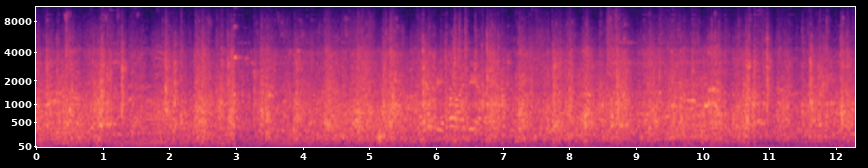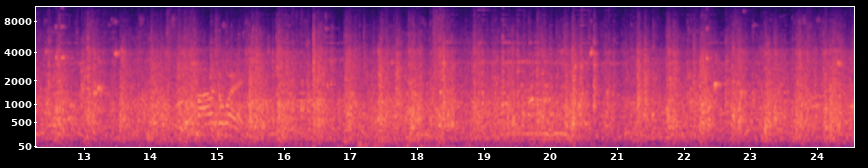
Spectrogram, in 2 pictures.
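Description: A kiddie ride's cars rattle and clatter as they turn round.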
